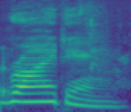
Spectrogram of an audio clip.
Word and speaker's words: riding: 발음이 어떻게 돼요? Riding. riding. 약간 R 발음이 나죠. D가 R로 바뀌어서 나는 거고요. T는 이 영국식은 어떨까요? Riding. riding. 맞죠. D 발음이 조금 나죠? Riding. 그런 차이가 있습니다.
